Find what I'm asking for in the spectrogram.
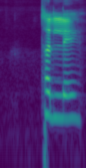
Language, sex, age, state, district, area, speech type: Punjabi, female, 18-30, Punjab, Rupnagar, urban, read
